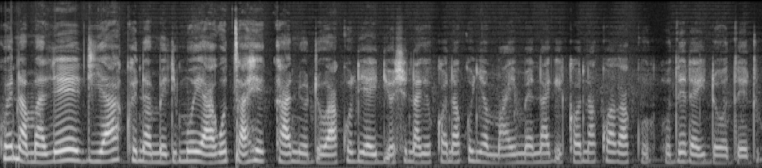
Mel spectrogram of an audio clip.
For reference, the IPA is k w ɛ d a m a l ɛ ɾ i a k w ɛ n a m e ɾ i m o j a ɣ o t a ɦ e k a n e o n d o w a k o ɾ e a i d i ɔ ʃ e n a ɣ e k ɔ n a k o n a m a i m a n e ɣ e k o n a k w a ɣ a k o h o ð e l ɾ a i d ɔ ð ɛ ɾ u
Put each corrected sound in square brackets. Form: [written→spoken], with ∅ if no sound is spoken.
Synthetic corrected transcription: k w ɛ [d→n] a m a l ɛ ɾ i a k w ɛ n a m e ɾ i m o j a ɣ o t a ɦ e k a n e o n d o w a k o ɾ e a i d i ɔ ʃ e n a ɣ e k ɔ n a k o [n→ɲ] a m a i m [a→ɛ] n [e→a] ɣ e k [o→ɔ] n a k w a ɣ a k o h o ð e [l→∅] ɾ a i d ɔ ð ɛ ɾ u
